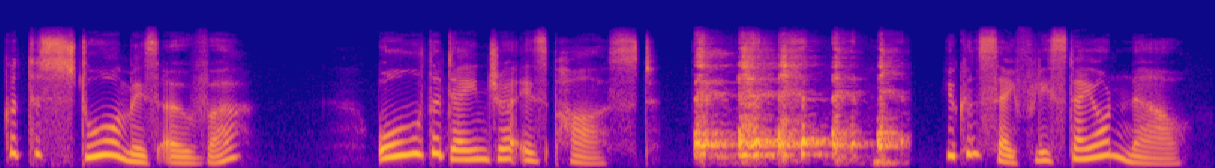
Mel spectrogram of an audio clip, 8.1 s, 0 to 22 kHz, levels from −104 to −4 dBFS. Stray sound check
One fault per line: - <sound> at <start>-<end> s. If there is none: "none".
- cough at 4.6-6.1 s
